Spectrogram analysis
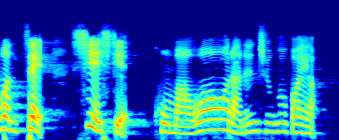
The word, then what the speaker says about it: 谢谢: 자, 우리가 그때는 쉐쉐라고 말을 했어요. 근데 쉐쉐는요, 잘못된 발음이겠죠. 우리 이제 한어 병음을 배웠기 때문에 얘는 시에 사성, 시에 원래는 사성인데 똑같은 단어가 두 개 나왔기 때문에 두 번째에는 발음이 경성으로 바뀝니다.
